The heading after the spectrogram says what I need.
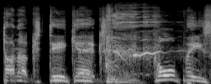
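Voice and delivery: high, slow, proud Scottish expat listing home treats; hammed-up Scottish expat. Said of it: "and he's like".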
